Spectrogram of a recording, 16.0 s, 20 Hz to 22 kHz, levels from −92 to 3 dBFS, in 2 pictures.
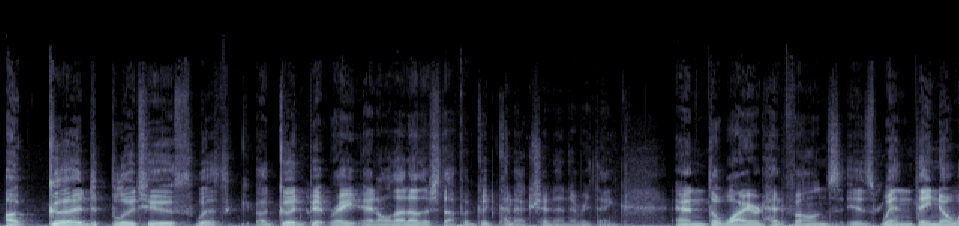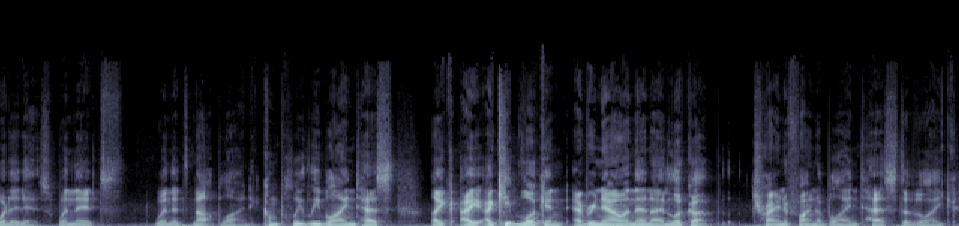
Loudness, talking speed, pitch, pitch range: -26 LUFS, 220 wpm, 95 Hz, 85-105 Hz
